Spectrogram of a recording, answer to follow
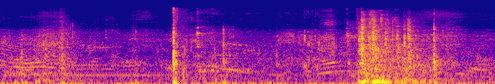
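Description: Basketballs bouncing on an outdoor concrete court: a few sharp separate thuds, the loudest a little under a second in, with players' voices faint in the background.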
